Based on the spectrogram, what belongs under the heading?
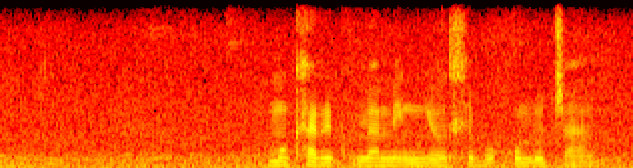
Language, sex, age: Tswana, female, 20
